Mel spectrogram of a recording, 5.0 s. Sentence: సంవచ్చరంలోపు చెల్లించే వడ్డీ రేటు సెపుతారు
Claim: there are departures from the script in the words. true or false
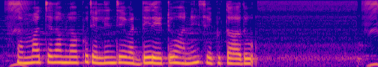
true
